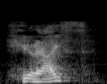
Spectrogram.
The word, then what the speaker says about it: hiraeth: It's hiraeth, hiraeth. You have to roll the R to say it properly.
